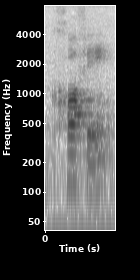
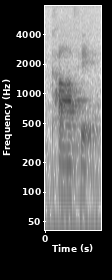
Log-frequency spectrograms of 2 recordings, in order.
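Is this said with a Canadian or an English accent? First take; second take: English; Canadian. First: The first vowel is a rounded 'o' sound. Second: The first vowel is an open unrounded 'ah'. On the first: "somebody from England might say coffee" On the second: "as a Canadian English speaker, I say coffee"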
